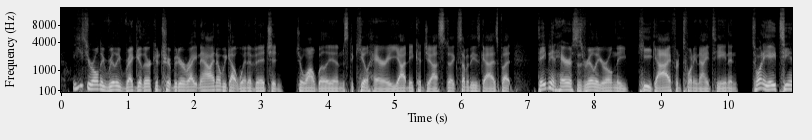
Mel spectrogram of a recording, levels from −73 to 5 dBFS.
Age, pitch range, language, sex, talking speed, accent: 40-59, 95-120 Hz, English, male, 200 wpm, American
